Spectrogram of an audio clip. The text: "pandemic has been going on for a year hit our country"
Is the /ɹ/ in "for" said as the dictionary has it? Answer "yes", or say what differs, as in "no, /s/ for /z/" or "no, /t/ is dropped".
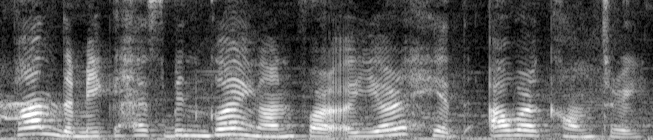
yes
